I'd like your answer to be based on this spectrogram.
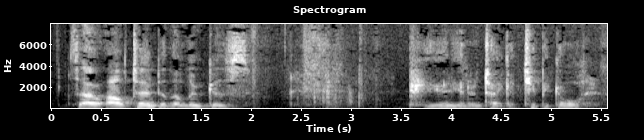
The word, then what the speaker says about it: Leuchars: a place which you have to give a slight cough to pronounce, Lucas. Between Dundee and St Andrews. – Just spell it for you. – L-E-U-C-H-A-R-S.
